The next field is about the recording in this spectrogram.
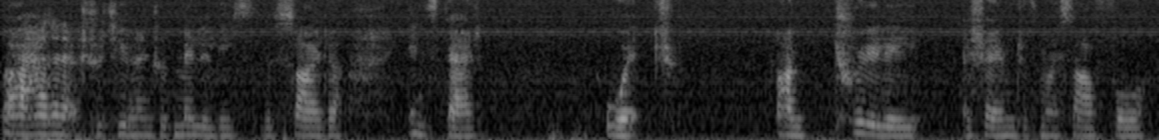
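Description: Speaking at a fairly slow pace, a woman keeps a fairly low pitch with little pitch movement.

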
